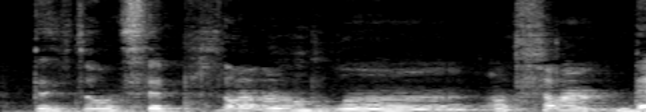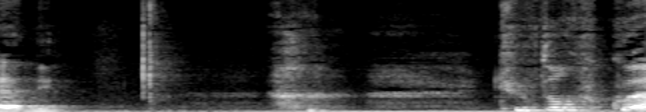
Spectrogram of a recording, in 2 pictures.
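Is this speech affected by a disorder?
Yes: multiple sclerosis.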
